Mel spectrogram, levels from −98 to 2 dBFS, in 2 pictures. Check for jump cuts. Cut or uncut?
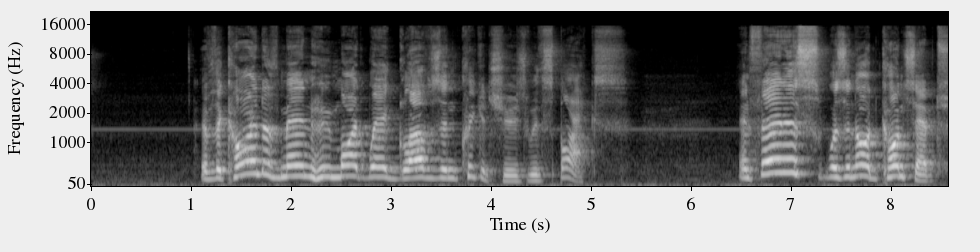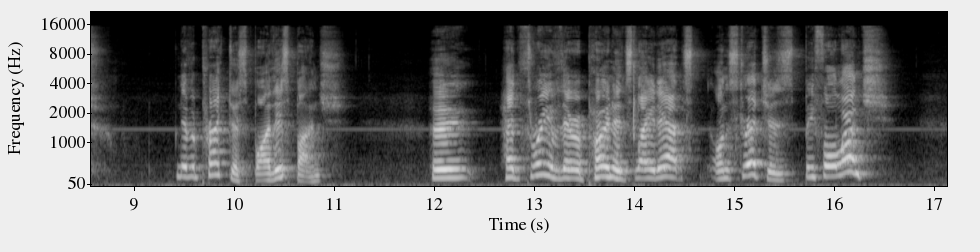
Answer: cut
